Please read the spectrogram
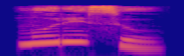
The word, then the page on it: ಮುರಿಸು: murisu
